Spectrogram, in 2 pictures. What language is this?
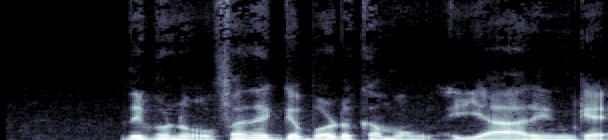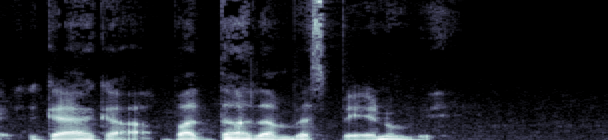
Divehi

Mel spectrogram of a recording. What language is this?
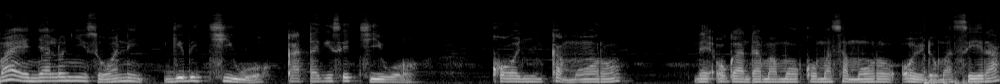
Luo (Kenya and Tanzania)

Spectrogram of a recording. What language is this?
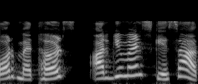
Hindi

